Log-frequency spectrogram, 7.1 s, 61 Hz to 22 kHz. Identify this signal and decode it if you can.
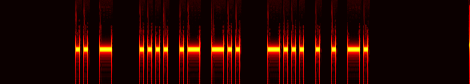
Morse code, heard as a keyed tone, about 20 wpm, 700 Hz. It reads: IT HAD BEEN
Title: Sets of 3 Words 20wpm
